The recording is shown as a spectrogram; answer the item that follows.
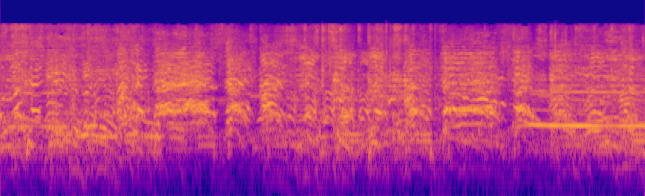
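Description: A huddle of young football players shouting and chanting together, many voices overlapping. Near the end, one long steady note is held for over a second.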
